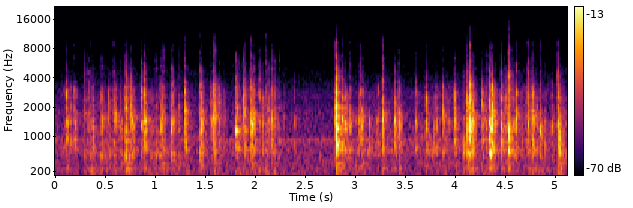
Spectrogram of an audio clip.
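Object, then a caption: Mechanical keyboard with plastic keycaps. Fingertips type and tap quickly on the plastic keycaps of a full-size RGB-backlit mechanical gaming keyboard, producing a rapid run of short, bright plastic clacks. The typing pauses briefly near the middle, resumes with a sharper, louder stroke, and continues in quick, uneven bursts.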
